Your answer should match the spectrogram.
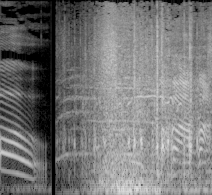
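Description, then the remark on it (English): A horse gives one loud, descending whinny at the start of a chariot race, which cuts off abruptly into a dense, rumbling wash of noise that continues to the end. “Chariot racers, start your horses!”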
